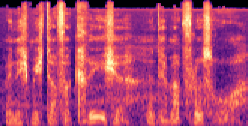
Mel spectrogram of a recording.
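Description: An actor playing a haunted aging dictator in a radio play, brooding and slipping into whispers. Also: male voice, lowish voice, normal speed, pushed and bright, slight background noise. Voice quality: gravelly, creaky voice. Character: aging male dictator, haunted, recalling his own death. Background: music.

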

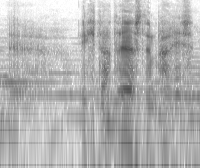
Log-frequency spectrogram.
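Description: An actor in a radio drama playing a smooth, scheming, condescending man with a measured, insinuating manner. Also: deep voice, bright, forceful tone, full character voice. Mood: feigned confusion. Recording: music or ambient noise behind.

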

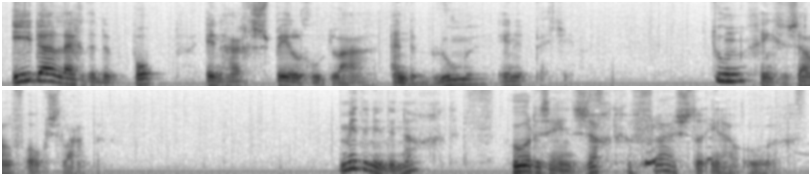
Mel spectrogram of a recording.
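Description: A man narrating a scripted children's fairy tale in an expressive, dramatic storytelling manner. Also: fairly low pitch, unhurried, creaky, slight background noise.

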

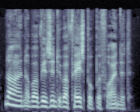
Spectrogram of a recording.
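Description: A man's voice: mid-range voice, animated, fast talker, vocal fry, mellow, no room sound, studio quality, pitched above the performer's own voice. A man voicing an eleven-year-old girl in an audiobook, earnest and childlike, speaking in short simple phrases.

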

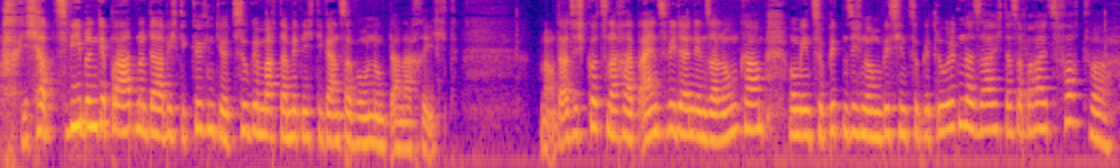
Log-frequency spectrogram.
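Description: An actress playing a caring, apologetic middle-aged wife in a German radio drama, explaining things gently. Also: female voice, mid-range voice, quick pace, close to an everyday voice.

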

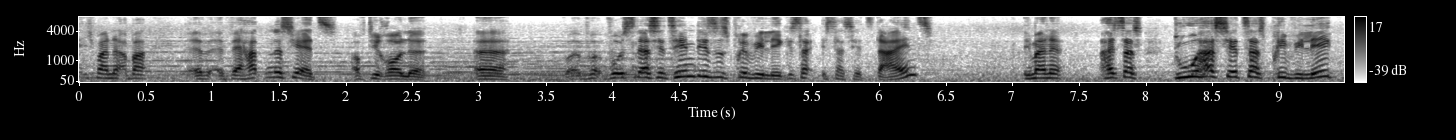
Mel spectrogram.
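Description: An actor playing an aggrieved middle-aged man in a theatrical monologue, whining and stammering in indignant, self-pitying questions. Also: high-pitched. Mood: indignant, bewildered.

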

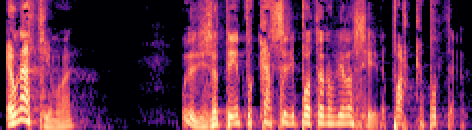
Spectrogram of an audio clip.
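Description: A man narrating a story on stage in dramatic spoken-word style, emphatic, with deliberate pauses and repeated phrases. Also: sits high, big pitch swings. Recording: reverberant hall live recording.

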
